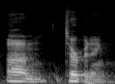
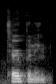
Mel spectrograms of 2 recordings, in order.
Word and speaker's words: Terpenning: How do you say your last name? Like iced tea. Yeah, iced tea, yeah. Terpenning. Terpenning. Yeah. Okay. You just sound it out, but it's long.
